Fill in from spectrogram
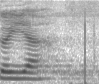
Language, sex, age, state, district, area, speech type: Bodo, female, 18-30, Assam, Chirang, rural, read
